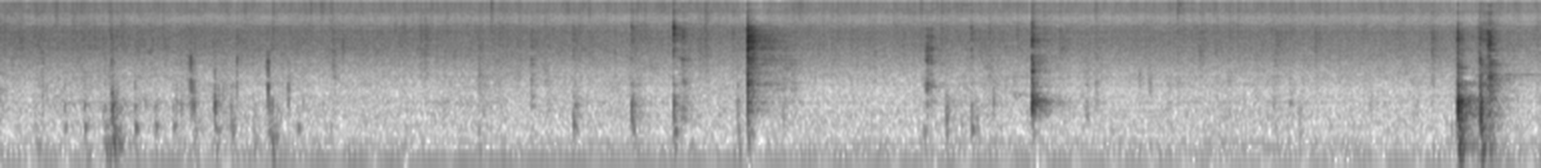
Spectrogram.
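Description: Breakfast food frying in hot grease, a quiet steady sizzle broken by scattered sharp pops and crackles, a few louder spatters standing out near the end.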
